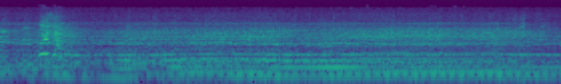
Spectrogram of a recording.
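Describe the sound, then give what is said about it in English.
A parked motorcycle is started and driven off: its engine rumbles loudly, holding a steady throaty drone that swells slightly as it revs and pulls away, with a brief higher whine near the start. “Then I borrowed a parked motorcycle. Just as the Germans were spilling out the front door, I drove off, headed back to where I'd buried the papers.”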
